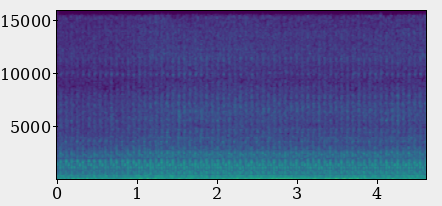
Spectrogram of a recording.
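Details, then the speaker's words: Toyota Fortuner 3.0, code P0200 injector circuit malfunction, vibration at idle: uneven, lumpy idle with a loping thump about three a second like a motorcycle; one cylinder not firing because its injector is dead. "Okay so kung maririnig niyo talaga yung andar niya H hindi talaga siya normal talagang abnormal yung andar sa loob guys so mapapansin mo parang andar ng motorsiklo na may bali ba o parang may problema mismo sa loob ng combustion champer"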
